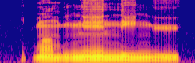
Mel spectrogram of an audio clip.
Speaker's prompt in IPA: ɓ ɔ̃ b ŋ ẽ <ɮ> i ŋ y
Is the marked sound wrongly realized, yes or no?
yes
